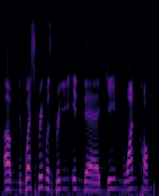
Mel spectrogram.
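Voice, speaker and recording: A man casting an esports match, energetic and chatty, restarting sentences and tossing in "you know". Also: high-pitched, a little slow. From Singapore. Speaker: esports caster. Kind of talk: esports play-by-play commentary. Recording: commentary over loud game music.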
